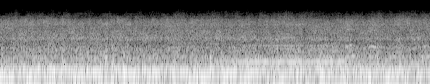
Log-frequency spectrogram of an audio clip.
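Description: Live rock band music in a droning passage: a dense, low, sustained drone with a held higher note in the middle.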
